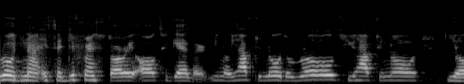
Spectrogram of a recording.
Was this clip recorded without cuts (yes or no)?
yes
